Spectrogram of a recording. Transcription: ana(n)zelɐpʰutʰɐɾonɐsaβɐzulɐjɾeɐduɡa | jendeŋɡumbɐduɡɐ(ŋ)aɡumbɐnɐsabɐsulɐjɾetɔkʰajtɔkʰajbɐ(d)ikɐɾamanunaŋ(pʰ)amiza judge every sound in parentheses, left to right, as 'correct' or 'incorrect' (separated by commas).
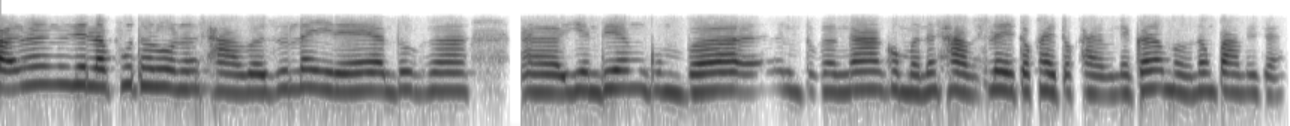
incorrect, correct, incorrect, incorrect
